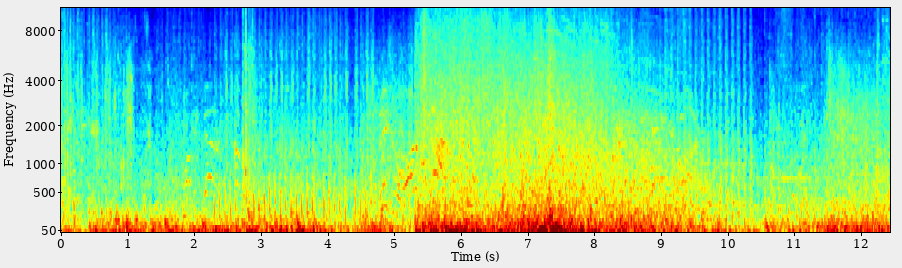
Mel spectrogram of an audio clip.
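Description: Heavy continuous gunfire in a large battle in the online shooter Planetside 2, dense overlapping bursts and rattling shots with occasional louder blasts, sustained throughout at a steady, busy level.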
